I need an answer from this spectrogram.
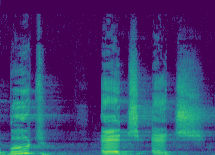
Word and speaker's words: Buttigieg: And they said, here's what you do. Boot, edge, edge.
